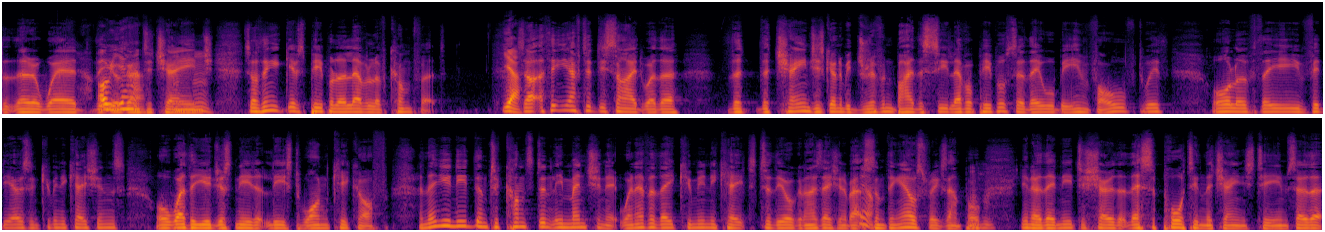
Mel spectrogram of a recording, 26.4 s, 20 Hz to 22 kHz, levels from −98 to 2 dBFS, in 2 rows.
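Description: No technical fault can be heard anywhere in the speech. Nothing in the audio points to a problem in how it was captured, processed or delivered.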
